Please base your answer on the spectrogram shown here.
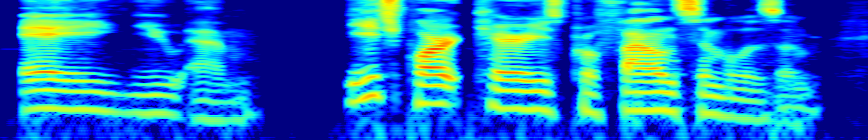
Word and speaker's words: Om: Om is pronounced as three distinct sounds. A u m.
